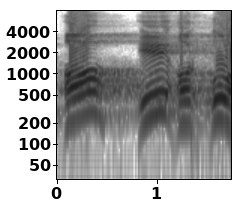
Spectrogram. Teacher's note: अर्धविवृत में अ, ए और ओ आएगा। इसमें मुख उतना ज्यादा विवृत के अपेक्षा कुछ कम खुलता है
